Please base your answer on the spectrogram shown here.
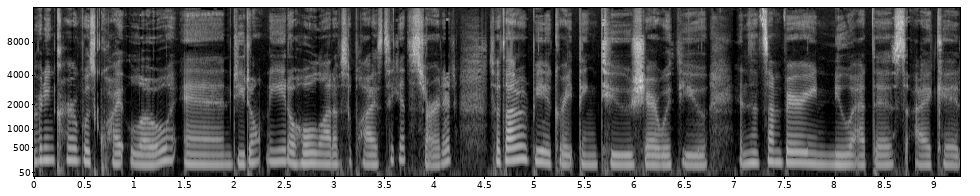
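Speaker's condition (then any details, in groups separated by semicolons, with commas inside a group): No condition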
